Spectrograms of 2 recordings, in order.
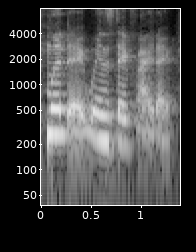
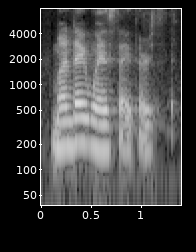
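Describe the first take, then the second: First: Monday louder with a laugh, Wednesday, Friday trailing off; laughing self-correction. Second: Said in the usual way. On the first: Real, not acted. Correcting her slip for viewers with a laugh. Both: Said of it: "I mean, excuse me".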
